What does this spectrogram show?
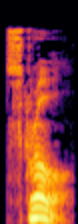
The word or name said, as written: scroll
